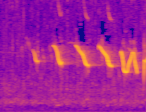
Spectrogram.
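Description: A Louisiana Waterthrush sings a series of high, clear, slurred whistles, about four in two seconds, ending in a quick, jumbled twitter. No other sounds are heard.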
